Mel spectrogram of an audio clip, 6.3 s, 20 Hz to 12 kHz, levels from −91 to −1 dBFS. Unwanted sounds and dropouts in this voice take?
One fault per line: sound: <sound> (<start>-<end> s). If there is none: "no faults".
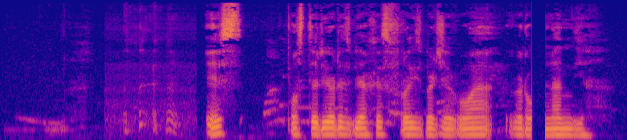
sound: cough (1.2-1.9 s)
sound: dropout (5.3-5.5 s)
